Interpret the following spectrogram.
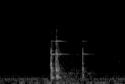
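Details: Circa-1973 cast-iron differential hub, welded with Ni 99, machined, with new bearings, to run 80-90 weight oil. Gears rocked back and forth give three light metallic clinks; small, even free play, backlash set to about 0.010 without a manual.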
